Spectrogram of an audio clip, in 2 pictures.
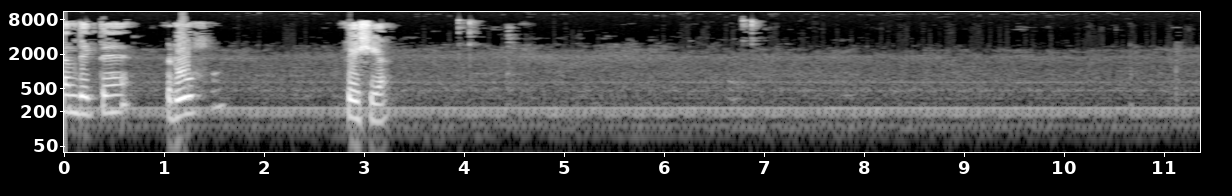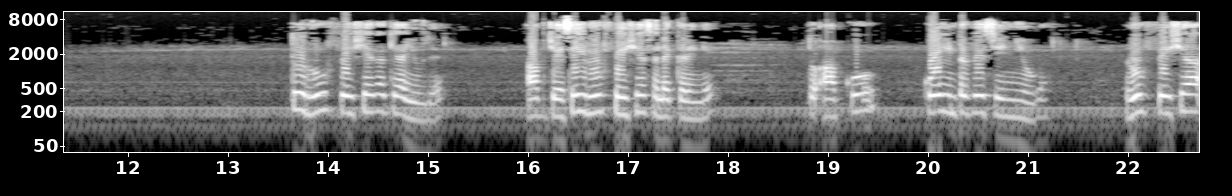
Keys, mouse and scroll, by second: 1.8 click, 4.6 click, 6.5 typing, 7.4 click, 9.8 typing, 14.4 click, 17.4 typing, 17.9 click, 20.1 typing.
